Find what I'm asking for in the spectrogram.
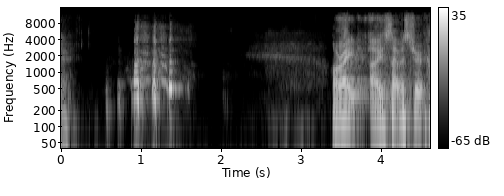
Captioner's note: laughs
